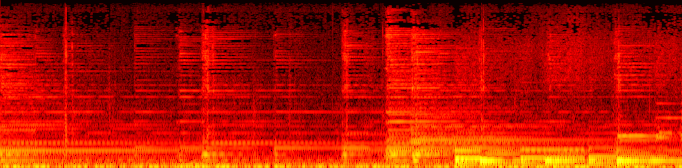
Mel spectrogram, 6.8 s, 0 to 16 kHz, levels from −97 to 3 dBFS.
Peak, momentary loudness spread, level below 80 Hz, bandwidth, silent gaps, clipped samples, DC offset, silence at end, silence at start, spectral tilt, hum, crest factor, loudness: -14 dBFS; 17 LU; -40 dBFS; 14.5 kHz; none; under 0.1%; under 0.1%; 0 s; 0 s; -6 dB/octave; none; 16 dB; -32 LUFS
